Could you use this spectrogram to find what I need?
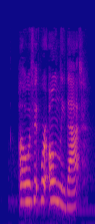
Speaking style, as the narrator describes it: sighed Anne

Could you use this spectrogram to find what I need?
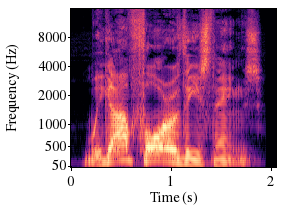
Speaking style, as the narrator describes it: he said loudly

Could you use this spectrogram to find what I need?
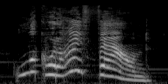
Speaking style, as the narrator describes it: exclaimed in excitement

